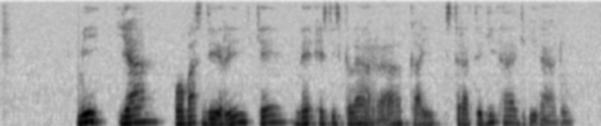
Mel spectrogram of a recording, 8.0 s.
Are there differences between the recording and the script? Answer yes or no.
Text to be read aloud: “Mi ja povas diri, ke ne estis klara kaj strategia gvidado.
no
